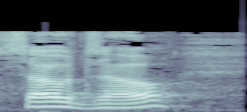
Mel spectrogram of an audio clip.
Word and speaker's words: sozo: S long O, Z long O, sozo.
